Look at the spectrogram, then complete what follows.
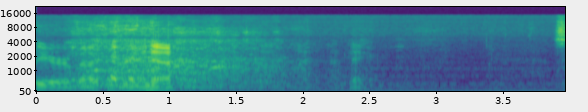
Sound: audience laughing

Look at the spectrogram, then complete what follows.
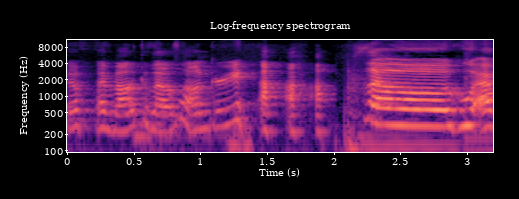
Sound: laughing

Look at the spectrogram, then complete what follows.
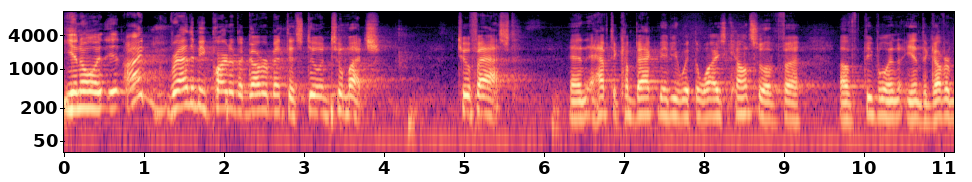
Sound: laughter

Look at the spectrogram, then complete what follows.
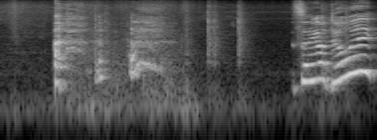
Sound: Alexis laughing

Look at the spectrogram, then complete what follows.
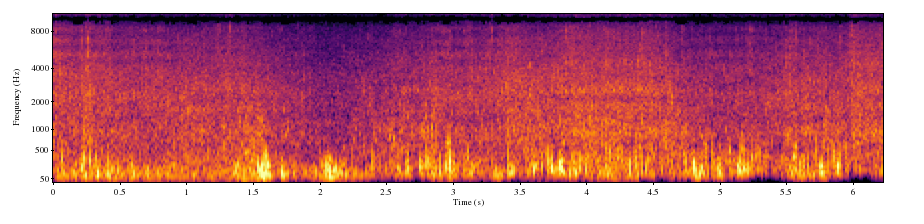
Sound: waves ASMR

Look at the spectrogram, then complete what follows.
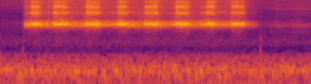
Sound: crickets

